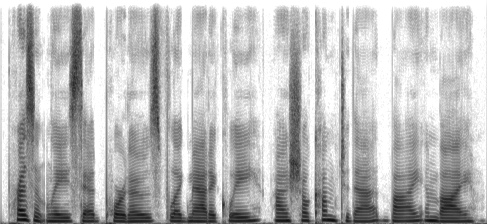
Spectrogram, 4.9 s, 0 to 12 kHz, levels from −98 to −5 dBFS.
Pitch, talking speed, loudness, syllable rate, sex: 190 Hz, 150 wpm, -18 LUFS, 4.3 syllables/s, female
